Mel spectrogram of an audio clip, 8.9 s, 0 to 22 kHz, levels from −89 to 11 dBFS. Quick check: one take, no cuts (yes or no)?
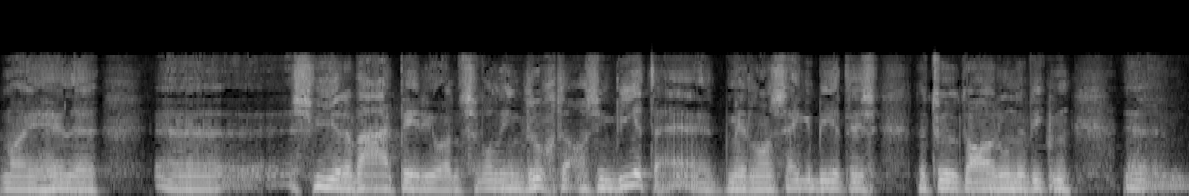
yes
